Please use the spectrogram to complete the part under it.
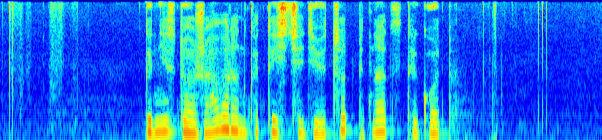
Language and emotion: Russian, neutral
